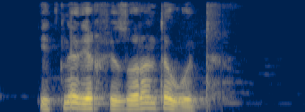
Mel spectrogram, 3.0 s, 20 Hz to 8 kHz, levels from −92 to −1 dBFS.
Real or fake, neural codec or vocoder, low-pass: real; none; 7.2 kHz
